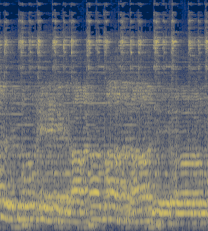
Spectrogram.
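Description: Live Hindi devotional bhajan: a male lead voice sings with harmonium accompaniment over a steady beat of light percussion.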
